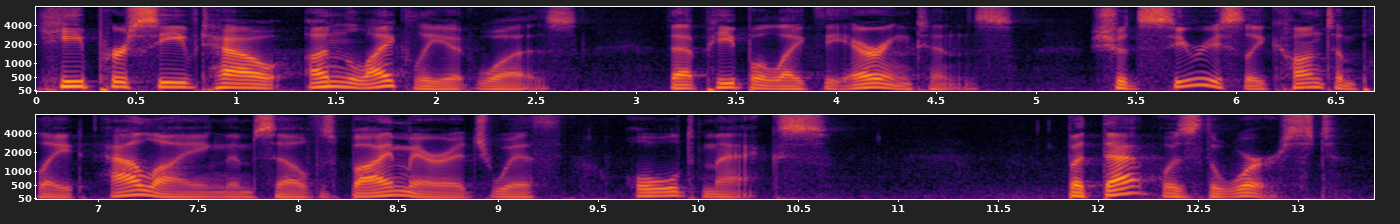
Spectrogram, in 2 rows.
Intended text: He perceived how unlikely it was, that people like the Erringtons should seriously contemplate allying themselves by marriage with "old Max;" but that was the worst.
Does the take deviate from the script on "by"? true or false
false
